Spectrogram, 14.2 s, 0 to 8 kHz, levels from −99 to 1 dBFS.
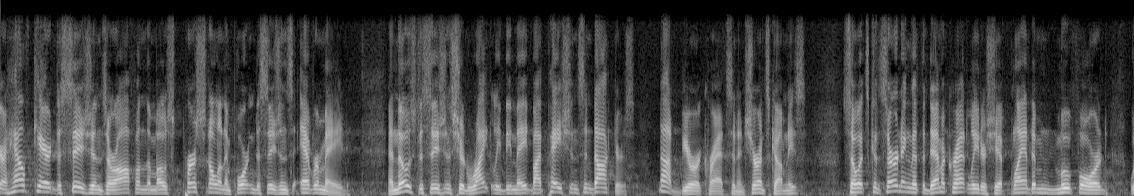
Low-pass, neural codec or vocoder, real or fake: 7.2 kHz; codec, 16 kHz, 16 kbps, FunCodec, trained on LibriTTS, 50 frames a second; fake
